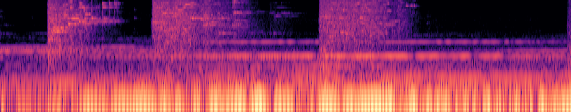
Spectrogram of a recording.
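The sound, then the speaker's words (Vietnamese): Chipped clay bowls hurled about a house corner at night, shattering with three loud, crashing bursts of breaking pottery over a steady low hum, each crash trailing off in clinks. “Mấy cái bát mẻ nêu đất ở góc nhà, nó cũng cầm quăng toán loạn, tạo ra những âm thanh đổ vỡ loảng xoảng trong đêm khuya.”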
